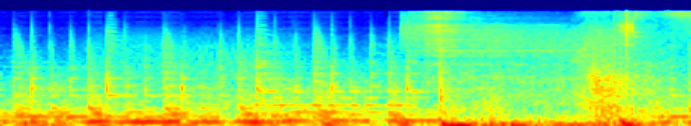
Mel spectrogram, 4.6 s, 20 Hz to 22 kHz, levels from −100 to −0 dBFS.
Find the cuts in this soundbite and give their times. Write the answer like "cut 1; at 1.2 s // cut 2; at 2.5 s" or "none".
cut 1; at 2.9 s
